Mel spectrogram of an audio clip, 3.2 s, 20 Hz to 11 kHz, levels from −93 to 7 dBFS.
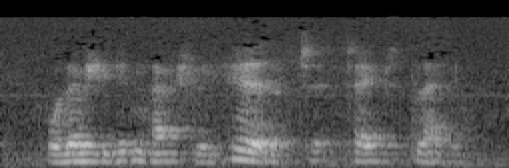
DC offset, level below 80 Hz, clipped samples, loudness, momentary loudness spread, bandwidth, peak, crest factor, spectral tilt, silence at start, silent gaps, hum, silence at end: under 0.1%; -64 dBFS; under 0.1%; -27 LUFS; 11 LU; 8 kHz; -8 dBFS; 20 dB; -5.5 dB/octave; 0 s; none; none; 0 s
